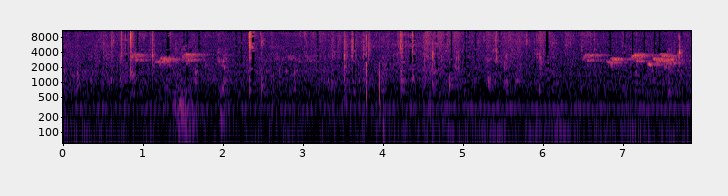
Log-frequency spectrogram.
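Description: Dog chewing on a freshly killed mouse, with scattered wet clicks and crunches. Two brief bursts of high chirps come about a second in and again near the end, over a faint steady hum.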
